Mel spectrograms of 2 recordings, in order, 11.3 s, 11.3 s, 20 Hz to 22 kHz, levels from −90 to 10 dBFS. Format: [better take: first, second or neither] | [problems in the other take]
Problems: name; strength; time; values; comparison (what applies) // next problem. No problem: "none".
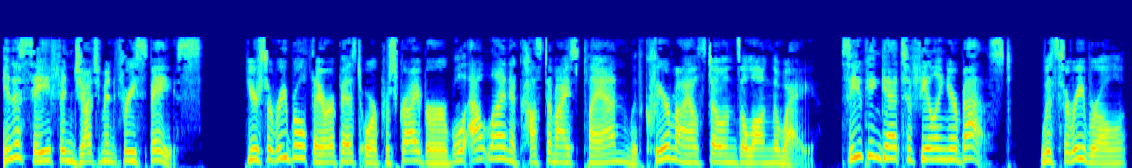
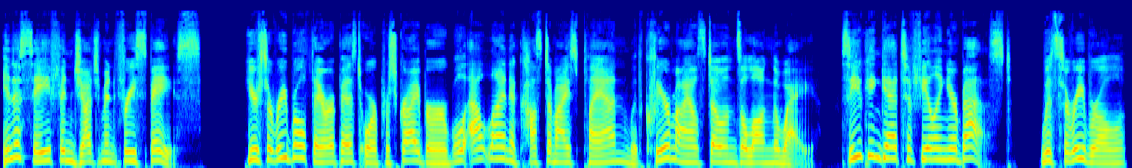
second | garbled, watery; slightly; nothing above 8 kHz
